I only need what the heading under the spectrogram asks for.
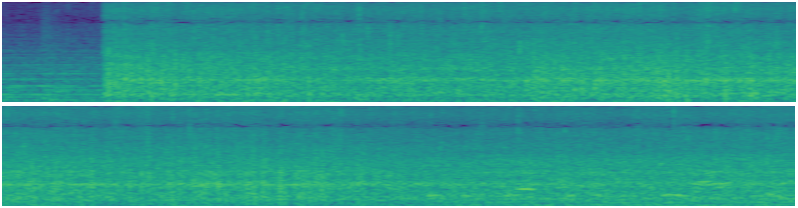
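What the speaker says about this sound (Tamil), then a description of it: "திருவண்ணாமலை மாவட்டத்தின் பல்வேறு இடங்களில் கனமழை." Heavy rain pours steadily in Tiruvannamalai district, Tamil Nadu, a dense, loud, continuous hiss of drops on surfaces that lasts through the whole stretch, with a newsreader speaking over it.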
